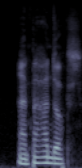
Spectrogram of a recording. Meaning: paradox
- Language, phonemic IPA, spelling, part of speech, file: French, /pa.ʁa.dɔks/, paradoxe, noun, Fr-paradoxe.ogg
